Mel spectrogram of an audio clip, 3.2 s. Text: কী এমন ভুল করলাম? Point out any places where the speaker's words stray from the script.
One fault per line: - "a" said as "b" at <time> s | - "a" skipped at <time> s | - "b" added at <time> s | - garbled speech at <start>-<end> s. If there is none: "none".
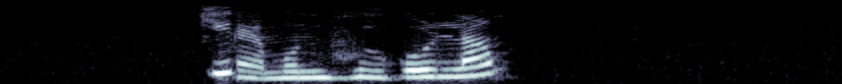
none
